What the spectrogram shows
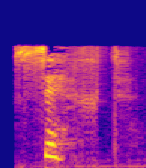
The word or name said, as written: sicht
